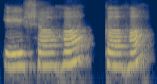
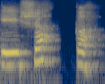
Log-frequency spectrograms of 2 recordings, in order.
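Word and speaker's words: eṣaḥ kaḥ: Eshaha kaha? Correct. Eshaha kaha. It is not esha kaha. It's not that.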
